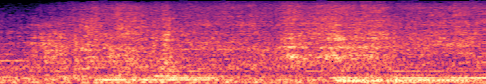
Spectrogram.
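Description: Water running steadily from a salon shampoo-bowl sprayer onto hair, a continuous hiss.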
